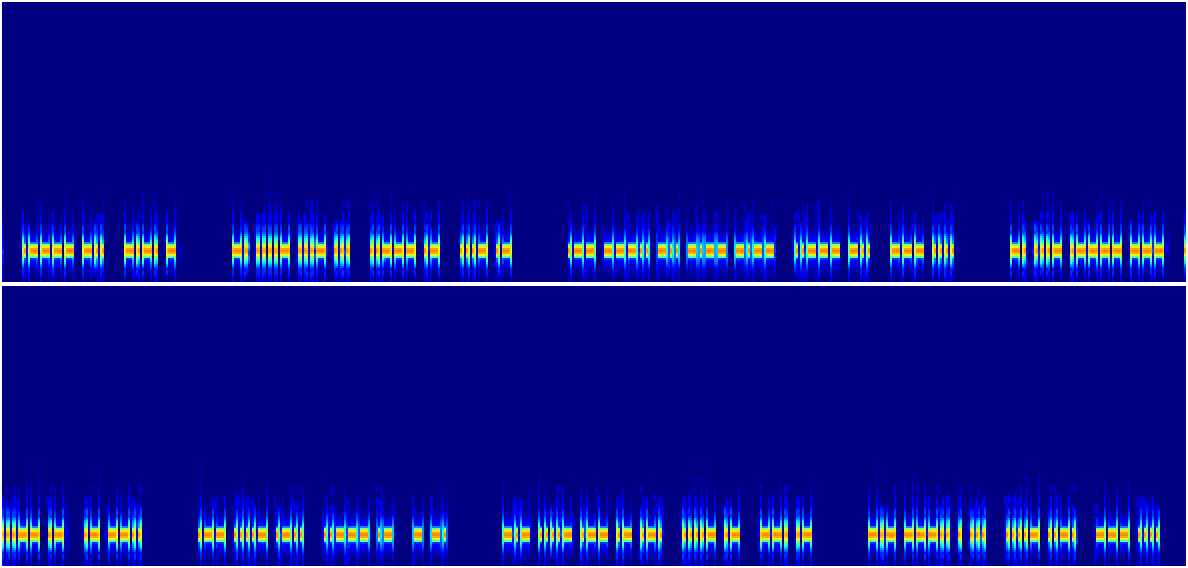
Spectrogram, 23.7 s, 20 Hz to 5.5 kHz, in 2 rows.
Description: Morse code, heard as a keyed tone, about 40 wpm, 650 Hz. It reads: 1D CT N4VS 2A VA W8DYY 2D OH NV1O 3A AZ W4L 2A TN K4WAR 4A GA K8ES 4F OH
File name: LARK-FD-2022-Log-in-CW-40wpm-650-Hz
